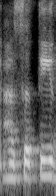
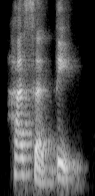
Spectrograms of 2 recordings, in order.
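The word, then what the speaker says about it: हसति: So we should not prolong them as pathati, likhati, dhavati, nrityati, hasati. That would be wrong. So we have to pronounce them accurately as short letters. Pathati, likhati, dhavati, nrityati, hasati.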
